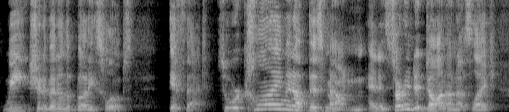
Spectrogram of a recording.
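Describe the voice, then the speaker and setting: An excitable man with a high voice tells a personal story for laughs. His delivery swings widely up and down as he dramatically acts out reactions and dialogue. The room adds noticeable echo around him. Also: moderate pace. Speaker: storyteller, show host. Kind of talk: animated comedic personal storytelling.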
